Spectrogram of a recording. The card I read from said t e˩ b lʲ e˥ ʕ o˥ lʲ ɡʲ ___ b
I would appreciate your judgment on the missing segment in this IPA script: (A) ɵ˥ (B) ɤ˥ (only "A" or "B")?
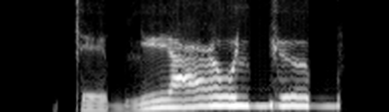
A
